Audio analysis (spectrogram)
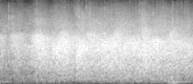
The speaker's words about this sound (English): Some council members applauded, but others balked.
